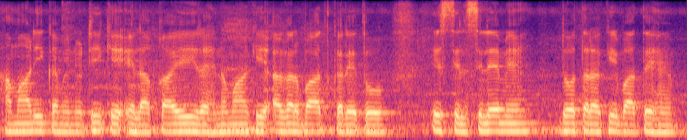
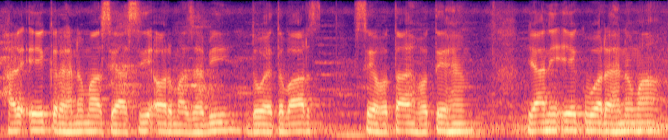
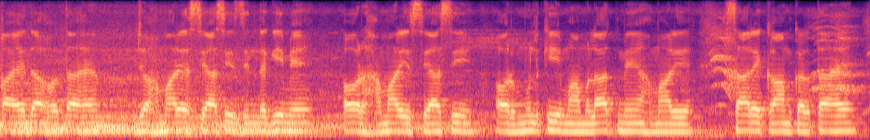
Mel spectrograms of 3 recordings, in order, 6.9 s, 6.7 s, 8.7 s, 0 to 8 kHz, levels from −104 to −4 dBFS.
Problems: constant background noise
